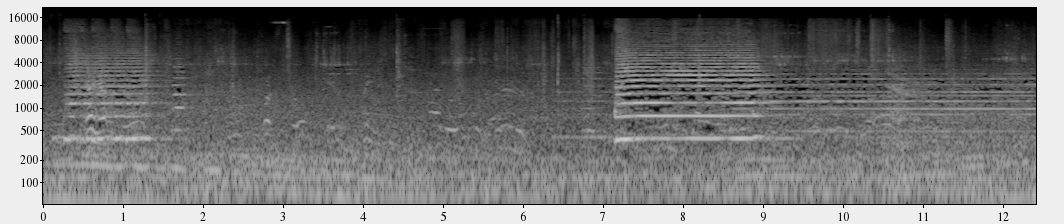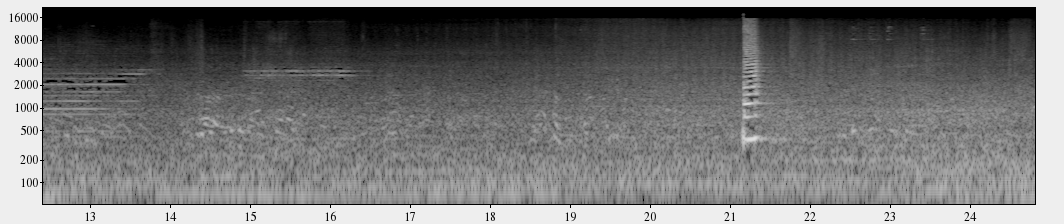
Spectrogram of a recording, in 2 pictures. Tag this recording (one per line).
honks
throaty
horn
truck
